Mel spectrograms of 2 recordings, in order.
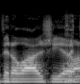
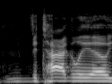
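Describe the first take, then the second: First: The middle is said like 'tili', ending 'go'. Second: The middle is said like 'tag', ending 'lio'. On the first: This is the speaker's own way of saying it. "and I say" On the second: This is the other person's way of saying it. "you say"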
